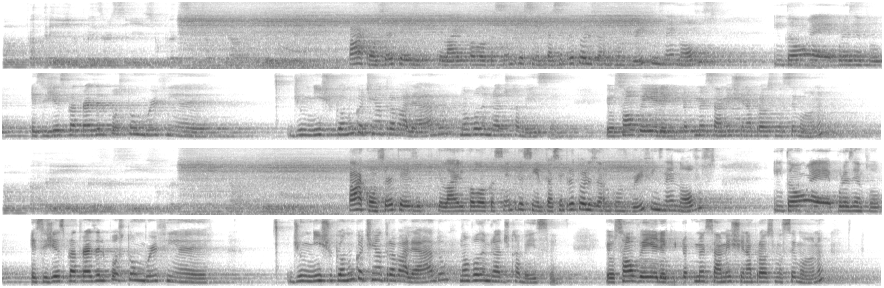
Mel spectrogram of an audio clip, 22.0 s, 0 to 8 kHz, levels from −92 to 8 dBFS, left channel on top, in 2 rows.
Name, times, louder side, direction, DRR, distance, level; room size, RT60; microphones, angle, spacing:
voice 1, 0.0-3.9 9.8-10.2 19.1-19.5, equal, 60° left, -1 dB, 1.5 m, -44 dB
sound 1, 2.2-8.1, equal, 10° left, 2.1 m, -42 dB
voice 2, 4.3-8.9 9.6-11.0 11.4-13.6 14.6-18.0 18.5-19.3 19.6-21.3, right 6 dB, 60° right, 14 dB, 0.3 m, -29 dB
12.5 x 4.7 x 5.2 m, 2.7 s
head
